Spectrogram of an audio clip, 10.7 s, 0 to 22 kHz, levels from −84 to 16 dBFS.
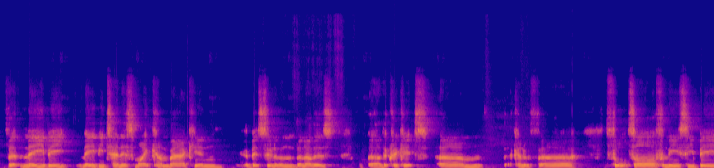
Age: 40-59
